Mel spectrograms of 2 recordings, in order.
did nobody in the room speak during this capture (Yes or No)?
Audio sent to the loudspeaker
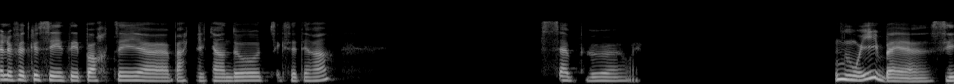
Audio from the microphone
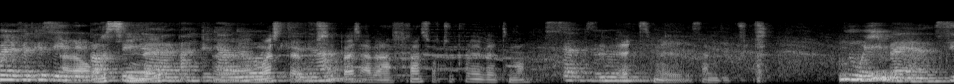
No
